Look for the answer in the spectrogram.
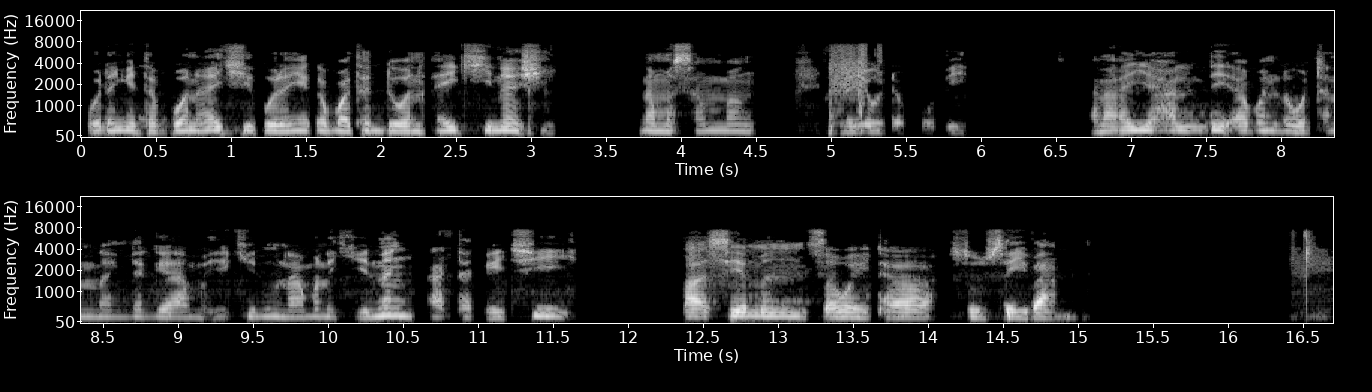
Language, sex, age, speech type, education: Hausa, male, 15-29, spontaneous, tertiary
